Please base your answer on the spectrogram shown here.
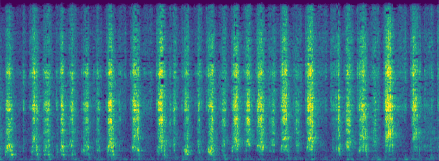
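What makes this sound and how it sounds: A wooden stylus scratches fill into the dog's face on a flat, black wax-coated scratch-art paper page. The dense scratching comes as a quick run of dry, bright rasping strokes at about four per second, each short with almost no ring and hardly any low end.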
